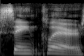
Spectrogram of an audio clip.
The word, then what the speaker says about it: St. Clair: Or even if you pronounce it, St. John, St. John, St. John, St. Clair. See what I'm saying? St. Clair, St. Clair. Like you kind of drop the T.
